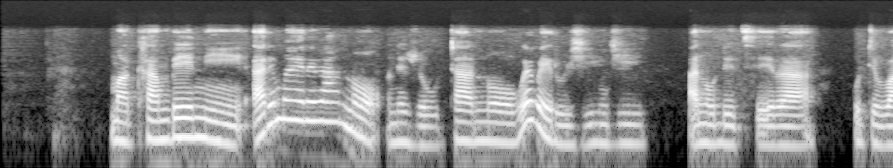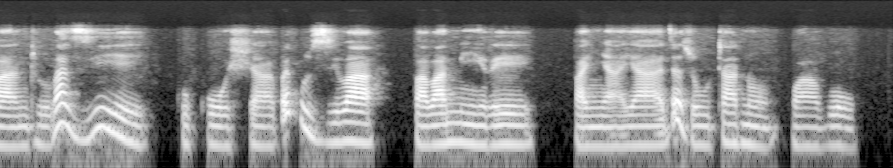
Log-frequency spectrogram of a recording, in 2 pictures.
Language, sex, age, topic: Ndau, female, 36-49, health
